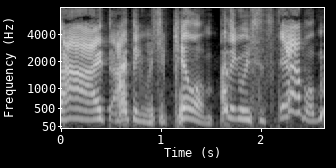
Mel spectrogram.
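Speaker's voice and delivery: goblin voice, businesslike. Acting out a little green goblin in a business suit: goblin businessman voice. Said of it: "a little green goblin in, in a business suit. And he's just like".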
